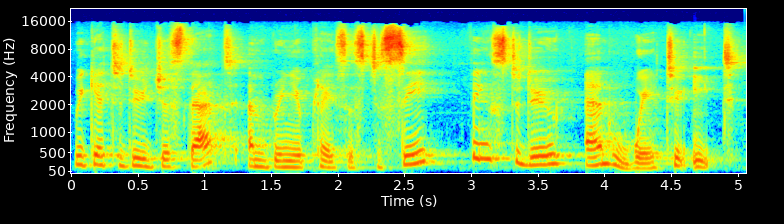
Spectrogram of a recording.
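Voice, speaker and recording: Female TV presenter, dark mellow voice, scripted links in a roomy acoustic. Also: fairly low pitch, sing-song, measured pace. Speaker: TV show presenter. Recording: roomy, echoing sound.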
